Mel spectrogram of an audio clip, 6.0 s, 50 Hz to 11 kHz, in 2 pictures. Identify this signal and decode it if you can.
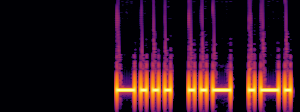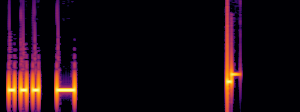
Morse code, heard as a keyed tone, about 20 wpm, 700 Hz. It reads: BURST
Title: 5 Letter Words - First 3 Letters Given - 20wpm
